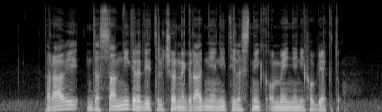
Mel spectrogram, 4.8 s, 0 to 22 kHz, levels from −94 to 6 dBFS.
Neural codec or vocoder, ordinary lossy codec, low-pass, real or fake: none; none; 19.8 kHz; real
